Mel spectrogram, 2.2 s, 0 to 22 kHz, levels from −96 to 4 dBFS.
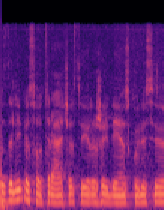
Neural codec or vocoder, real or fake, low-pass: none; real; 14.4 kHz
